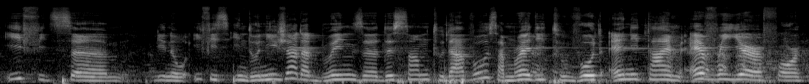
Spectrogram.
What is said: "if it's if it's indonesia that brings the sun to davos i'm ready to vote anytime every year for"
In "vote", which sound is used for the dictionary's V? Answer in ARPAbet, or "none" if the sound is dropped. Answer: V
